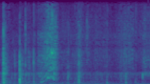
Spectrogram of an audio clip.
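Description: Zipper on a tote bag being pulled open, heard as a run of short rasps and clicks, with the bag rustling as it is handled.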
